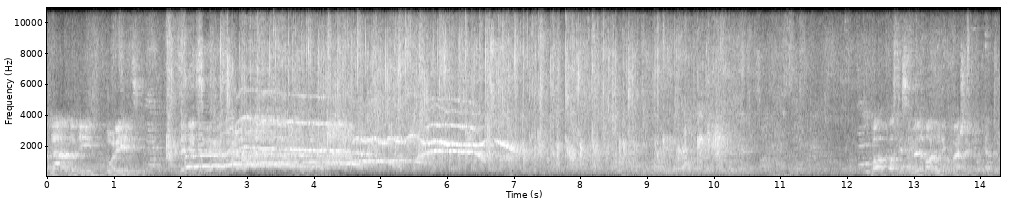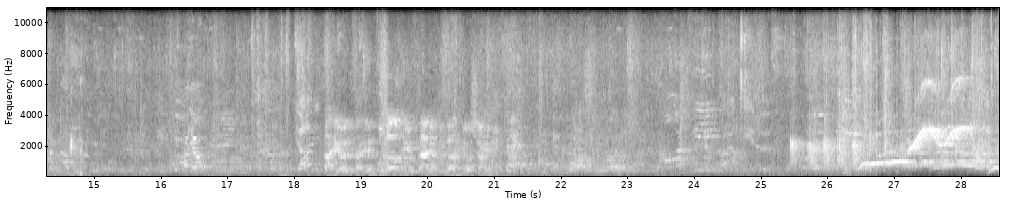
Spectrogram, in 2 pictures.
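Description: An audience cheers and shrieks in a large echoing hall.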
